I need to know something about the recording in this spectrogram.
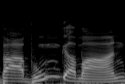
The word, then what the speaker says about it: Babungamon: how you say it babungamon you have to say if you say this digimon's name chat you have to say baboon you have to say the boon it can't just be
